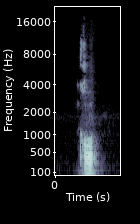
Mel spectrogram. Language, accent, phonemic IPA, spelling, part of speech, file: French, Belgium, /ɡʁo/, gros, adjective / noun, Fr-BE-gros.ogg
- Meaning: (adjective) 1. big, thick, fat 2. coarse, rough 3. famous 4. pregnant; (noun) 1. an overweight person 2. the bulk, the majority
